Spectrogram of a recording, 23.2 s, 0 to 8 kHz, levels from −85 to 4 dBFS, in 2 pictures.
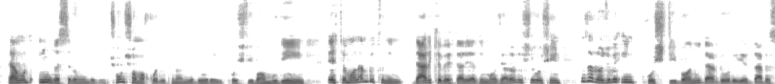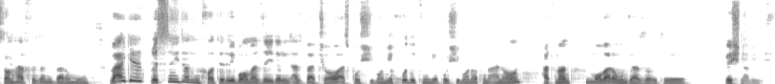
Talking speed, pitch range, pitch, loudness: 150 wpm, 120-200 Hz, 150 Hz, -33 LUFS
